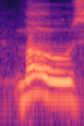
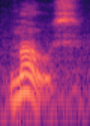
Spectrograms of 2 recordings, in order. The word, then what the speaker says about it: mhos: Remember, mhos is the inverse of ohms. It's spelled in reverse and is pronounced in reverse.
